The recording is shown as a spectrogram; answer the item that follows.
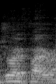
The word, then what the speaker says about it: joyify: Now, joyify rhymes with hi-fi.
